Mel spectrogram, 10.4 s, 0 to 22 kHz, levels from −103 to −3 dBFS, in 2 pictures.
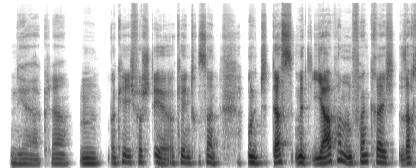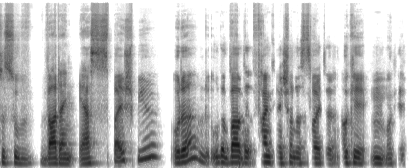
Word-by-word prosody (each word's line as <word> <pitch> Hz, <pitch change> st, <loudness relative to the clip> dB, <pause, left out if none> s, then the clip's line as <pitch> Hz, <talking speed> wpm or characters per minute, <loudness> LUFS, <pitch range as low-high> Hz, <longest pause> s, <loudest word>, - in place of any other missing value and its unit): Ja, 110 Hz, -3 st, -9 dB
klar. 115 Hz, +2 st, -10 dB
Mhm, 120 Hz, +1 st, -4 dB
okay, 130 Hz, +6 st, -6 dB
ich 140 Hz, 0 st, -5 dB
verstehe. 145 Hz, -5 st, -4 dB
Okay, 150 Hz, -, -4 dB
interessant. 130 Hz, -1 st, -5 dB, 0.3 s
Und, 135 Hz, -1 st, -1 dB
das 145 Hz, +1 st, +5 dB
mit 135 Hz, -2 st, +1 dB
Japan 160 Hz, -, +5 dB
und 135 Hz, -2 st, +2 dB
Frankreich, 145 Hz, -2 st, -1 dB
sagtest 130 Hz, 0 st, -2 dB
du, 120 Hz, -3 st, -3 dB
war 120 Hz, +3 st, +5 dB
dein 115 Hz, -1 st, +1 dB
1. 120 Hz, +2 st, 0 dB
Beispiel 245 Hz, +7 st, -2 dB
oder? 150 Hz, -, +3 dB, 0.2 s
Oder 145 Hz, +2 st, +1 dB
war 140 Hz, 0 st, +8 dB, 0.2 s
Frankreich 140 Hz, -4 st, +1 dB
schon 135 Hz, +1 st, -2 dB
das 125 Hz, 0 st, -4 dB
2.? 120 Hz, -3 st, -3 dB
Okay, 130 Hz, -2 st, -1 dB
hm, 125 Hz, -2 st, -1 dB
okay. 115 Hz, -, -11 dB
130 Hz, 175 wpm, -22 LUFS, 120-145 Hz, 0.3 s, war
